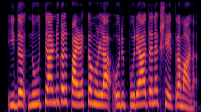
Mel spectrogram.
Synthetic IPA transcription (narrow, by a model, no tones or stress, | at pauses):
iðɨnuːtːaːɳɖuɣɐɭpɐɻɐkːɐmuɭːɐʔo̞ɾupuɾaːd̪ʱɐnɐkʂe̞ːt̪rɐmaːɳɨ̰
